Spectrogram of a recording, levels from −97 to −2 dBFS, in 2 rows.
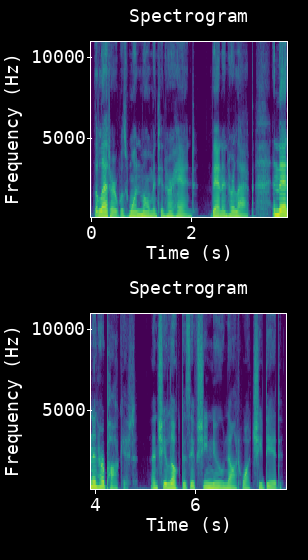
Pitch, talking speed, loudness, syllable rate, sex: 195 Hz, 215 wpm, -21 LUFS, 4.9 syllables/s, female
